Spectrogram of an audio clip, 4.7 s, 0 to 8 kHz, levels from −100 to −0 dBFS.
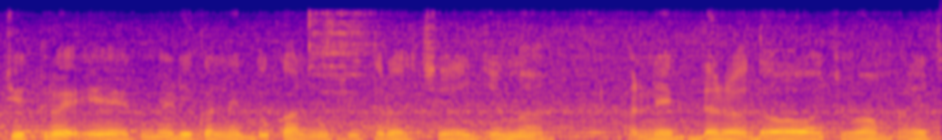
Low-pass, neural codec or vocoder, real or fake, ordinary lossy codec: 7.2 kHz; codec, 16 kHz, 16 kbps, FreqCodec, larger model; fake; none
